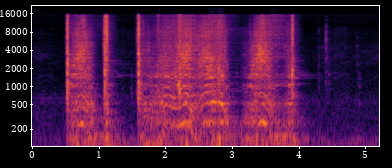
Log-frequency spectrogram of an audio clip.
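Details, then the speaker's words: 400 small-block Chevy in rat rod, sat outside 13 years: several short slow cranking bursts, starter labouring on battery via jumper cables, no start; no spark seen at number one plug, distributor points suspected. "let's go ahead and crank her again and see we get any Spark that's a no yeah she's still not cranking over very well"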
